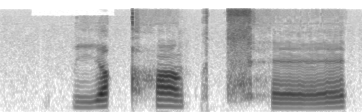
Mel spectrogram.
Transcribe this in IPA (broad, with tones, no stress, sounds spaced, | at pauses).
k͡p i˩˥ qʰ ɔ̃˦˨ k t͡sʰ ɛ̃˨˩˦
